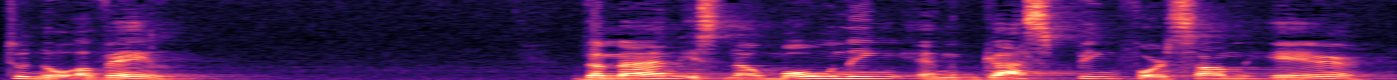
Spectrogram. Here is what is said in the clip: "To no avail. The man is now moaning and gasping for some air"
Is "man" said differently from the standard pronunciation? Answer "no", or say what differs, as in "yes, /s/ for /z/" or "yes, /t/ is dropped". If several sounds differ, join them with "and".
no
